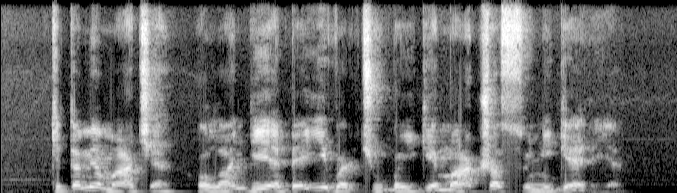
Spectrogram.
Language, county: Lithuanian, Panevėžys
